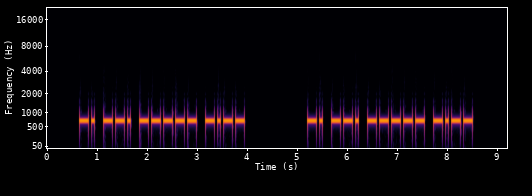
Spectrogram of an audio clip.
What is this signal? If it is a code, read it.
Morse code, heard as a keyed tone, about 20 wpm, 700 Hz. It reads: NG0Y NG0Y
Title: USA Call Signs - 4 Characters - Repeated 2x - 20wpm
